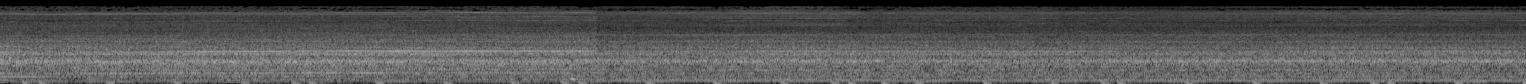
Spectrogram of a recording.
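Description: KitchenAid tilt-head stand mixer running on high speed, its wire whisk whipping cream in a glass bowl: a steady motor whir that drops a little in level about six seconds in.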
